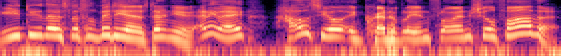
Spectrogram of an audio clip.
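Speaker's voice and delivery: high-voiced mock admirer; acted stranger. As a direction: pitch it way up as the pestering fan. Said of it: "He was like".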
